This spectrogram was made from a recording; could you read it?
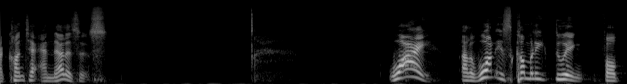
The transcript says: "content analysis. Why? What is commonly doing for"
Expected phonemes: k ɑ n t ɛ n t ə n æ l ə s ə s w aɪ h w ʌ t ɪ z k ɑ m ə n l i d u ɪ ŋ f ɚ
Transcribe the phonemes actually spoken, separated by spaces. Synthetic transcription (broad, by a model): k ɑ n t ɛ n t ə n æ l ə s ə s w aɪ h w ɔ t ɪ s k ɑ m ə n l i d u ɪ ŋ f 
